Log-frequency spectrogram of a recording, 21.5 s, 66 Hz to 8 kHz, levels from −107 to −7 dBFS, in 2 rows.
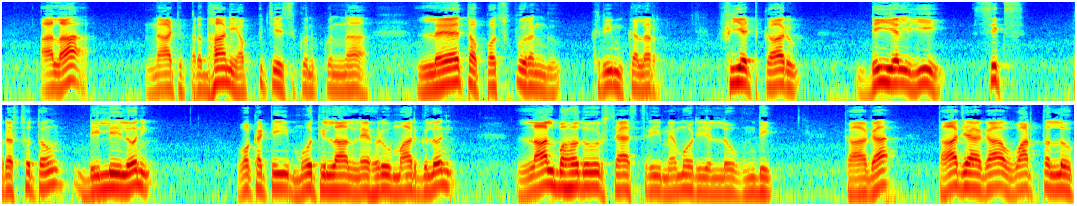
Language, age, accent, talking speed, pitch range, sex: Telugu, 50-69, native, 80 wpm, 115-145 Hz, male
